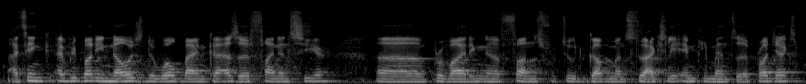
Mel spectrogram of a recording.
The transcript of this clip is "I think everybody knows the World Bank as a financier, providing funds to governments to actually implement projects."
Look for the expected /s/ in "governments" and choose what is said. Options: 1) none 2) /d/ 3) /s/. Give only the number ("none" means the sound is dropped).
3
